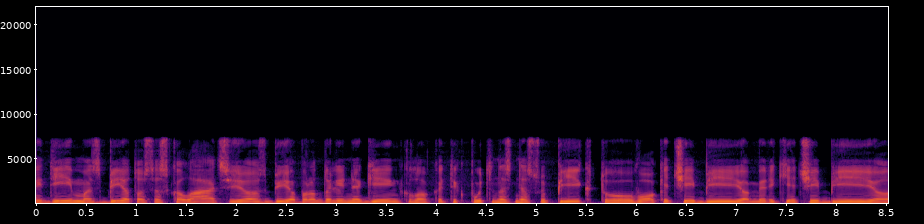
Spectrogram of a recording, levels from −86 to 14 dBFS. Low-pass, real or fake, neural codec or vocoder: 7.2 kHz; real; none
